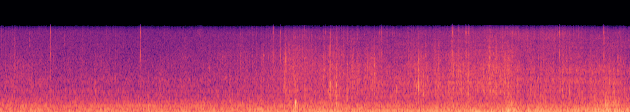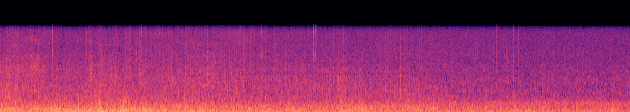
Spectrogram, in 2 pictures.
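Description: Car driving slowly on a dirt and gravel lane, heard inside the cabin: a steady low engine hum under the rumble and crunch of tyres on the rough surface, which grows louder from about six seconds in and eases off after about sixteen seconds.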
